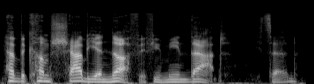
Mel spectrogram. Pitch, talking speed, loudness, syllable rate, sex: 120 Hz, 210 wpm, -20 LUFS, 5.5 syllables/s, male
